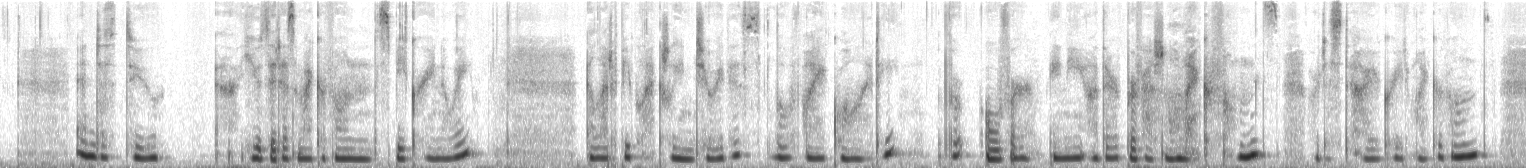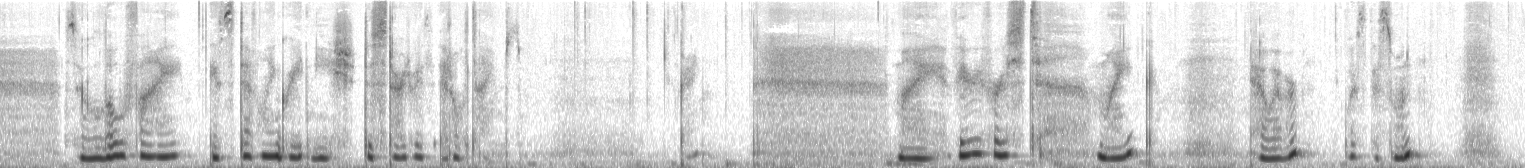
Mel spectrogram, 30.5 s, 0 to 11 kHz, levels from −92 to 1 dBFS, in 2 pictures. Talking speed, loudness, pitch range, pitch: 110 wpm, -30 LUFS, 195-240 Hz, 210 Hz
